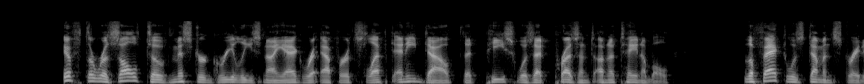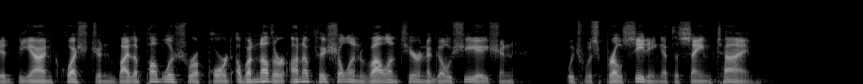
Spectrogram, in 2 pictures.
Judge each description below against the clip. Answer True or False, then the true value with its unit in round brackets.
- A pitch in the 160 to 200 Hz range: False (100 Hz)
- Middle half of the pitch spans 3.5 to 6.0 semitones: True (3.8 semitones)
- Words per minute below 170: True (140 wpm)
